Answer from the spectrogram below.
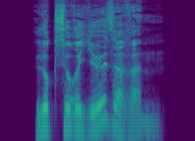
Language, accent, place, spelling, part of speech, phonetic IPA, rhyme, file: German, Germany, Berlin, luxuriöserem, adjective, [ˌlʊksuˈʁi̯øːzəʁəm], -øːzəʁəm, De-luxuriöserem.ogg
- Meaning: strong dative masculine/neuter singular comparative degree of luxuriös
